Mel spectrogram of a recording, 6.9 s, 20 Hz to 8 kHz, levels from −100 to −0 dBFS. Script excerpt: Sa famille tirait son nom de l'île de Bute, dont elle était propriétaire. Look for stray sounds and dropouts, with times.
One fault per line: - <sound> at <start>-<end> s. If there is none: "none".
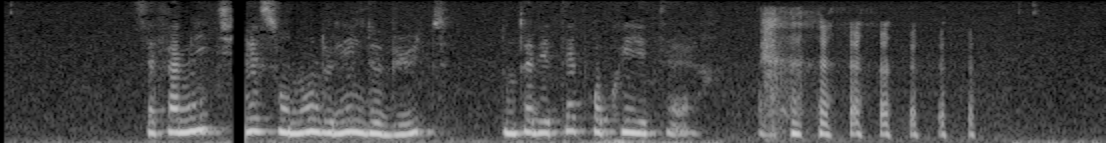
- dropout at 1.4-1.5 s
- laugh at 4.7-6.1 s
